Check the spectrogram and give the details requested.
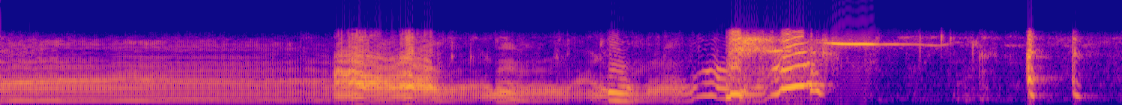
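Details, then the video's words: Dropsik, a pet Pit Bull, 'talks' while being scolded indoors: a steady, strongly harmonic whine for two seconds, then wavering, rising-and-falling yelps and whimpers, ending in two short sharp yips. "mówiący pies Dropsik funny talking dog pitbull"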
